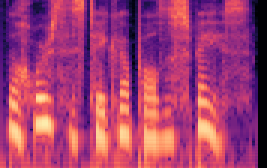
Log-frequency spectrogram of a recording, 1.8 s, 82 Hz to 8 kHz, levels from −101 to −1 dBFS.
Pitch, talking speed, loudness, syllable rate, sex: 210 Hz, 235 wpm, -17 LUFS, 5.7 syllables/s, female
